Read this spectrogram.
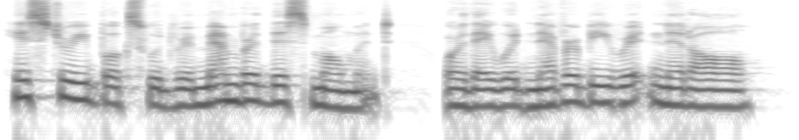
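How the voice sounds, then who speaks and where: Brief: male narrator, measured and dramatic, warm mellow mid-pitched voice. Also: fairly even intonation, muffled recording. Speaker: story narrator. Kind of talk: scripted narration.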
